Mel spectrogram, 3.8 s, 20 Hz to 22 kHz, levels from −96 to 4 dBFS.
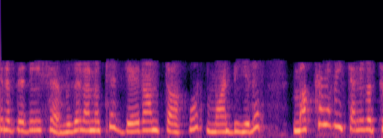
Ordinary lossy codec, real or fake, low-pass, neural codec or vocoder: MP3, 24 kbps; fake; 3.6 kHz; codec, 16 kHz, 1.1 kbps, Voila-Tokenizer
